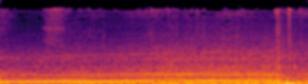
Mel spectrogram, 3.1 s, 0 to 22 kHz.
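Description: A Porsche 911 on the Marcoussis circuit picks up throttle again, its engine a steady loud rumbling drone with a strong low tone throughout, close and continuous without any talk over it.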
